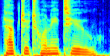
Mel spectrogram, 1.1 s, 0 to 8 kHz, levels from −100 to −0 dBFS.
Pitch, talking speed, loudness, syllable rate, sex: 140 Hz, 160 wpm, -20 LUFS, 5.4 syllables/s, female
